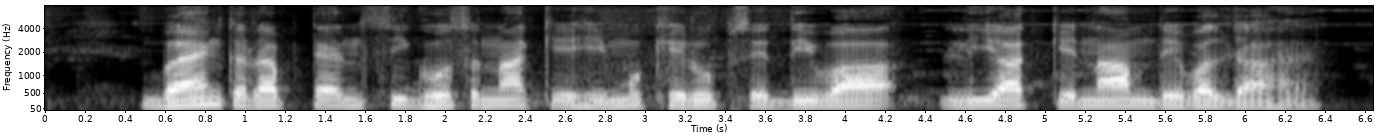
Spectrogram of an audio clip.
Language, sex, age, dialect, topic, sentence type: Magahi, male, 31-35, Southern, banking, statement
